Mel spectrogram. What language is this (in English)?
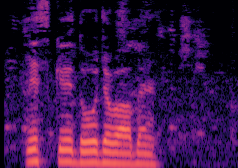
Urdu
